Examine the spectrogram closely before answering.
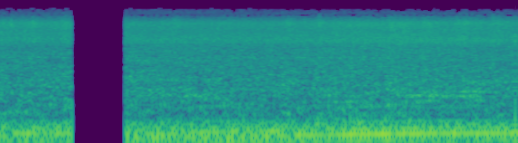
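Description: Steady low mechanical rumble, broken by a sudden silent gap of about half a second roughly a second in.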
